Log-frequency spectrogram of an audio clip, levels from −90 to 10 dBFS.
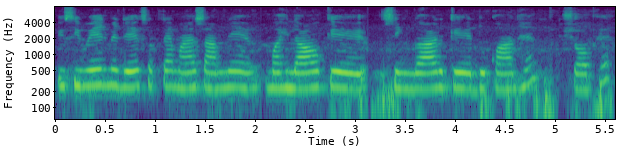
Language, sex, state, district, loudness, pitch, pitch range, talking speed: Hindi, female, Uttar Pradesh, Etah, -16 LUFS, 235 Hz, 230-245 Hz, 170 wpm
